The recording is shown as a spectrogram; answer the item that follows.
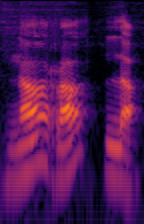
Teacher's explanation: हमारी जो जबान का अगला भाग है वो ऊपर मसूड़े को स्पर्श करेगा, ऊपर वाले मसूड़े। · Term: बत्स्य व्यंजन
